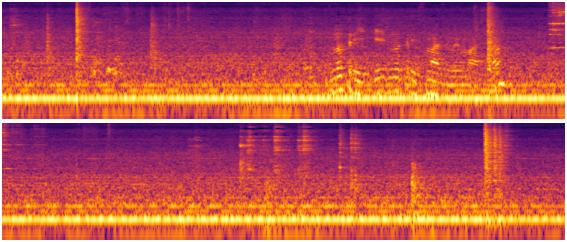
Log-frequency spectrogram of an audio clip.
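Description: Metal rings clink and tap.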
